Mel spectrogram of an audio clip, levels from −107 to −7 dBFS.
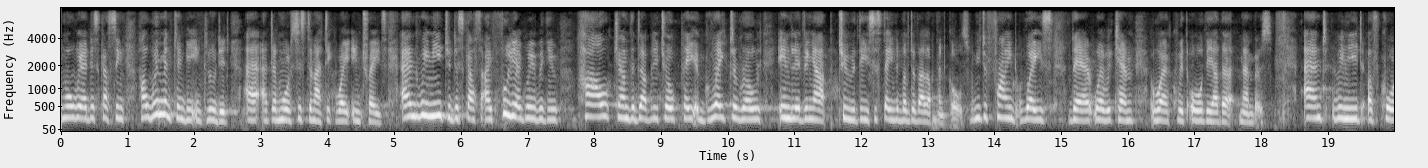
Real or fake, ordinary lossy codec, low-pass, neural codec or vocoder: fake; none; 7.2 kHz; codec, 16 kHz, 4 kbps, FreqCodec, smaller model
